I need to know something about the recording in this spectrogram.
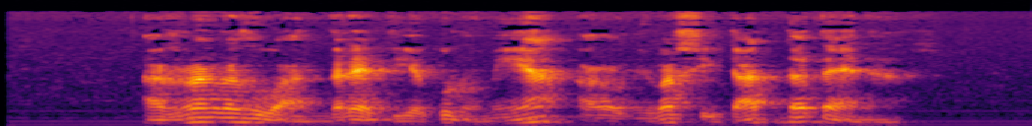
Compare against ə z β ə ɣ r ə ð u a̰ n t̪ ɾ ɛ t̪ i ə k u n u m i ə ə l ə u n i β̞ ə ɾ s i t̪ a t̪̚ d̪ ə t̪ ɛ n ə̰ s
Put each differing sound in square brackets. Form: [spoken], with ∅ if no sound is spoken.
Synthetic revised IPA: ə z β [a] ɣ r ə ð u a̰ n [d̪] ɾ ɛ t̪ i ə k u n u m i ə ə l ə u n i β̞ ə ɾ s i t̪ a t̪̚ d̪ ə t̪ ɛ n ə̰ s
